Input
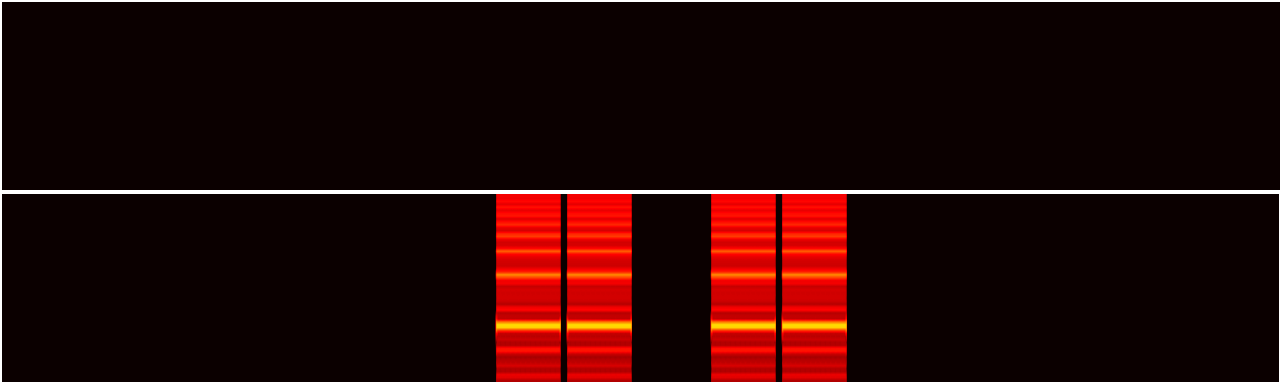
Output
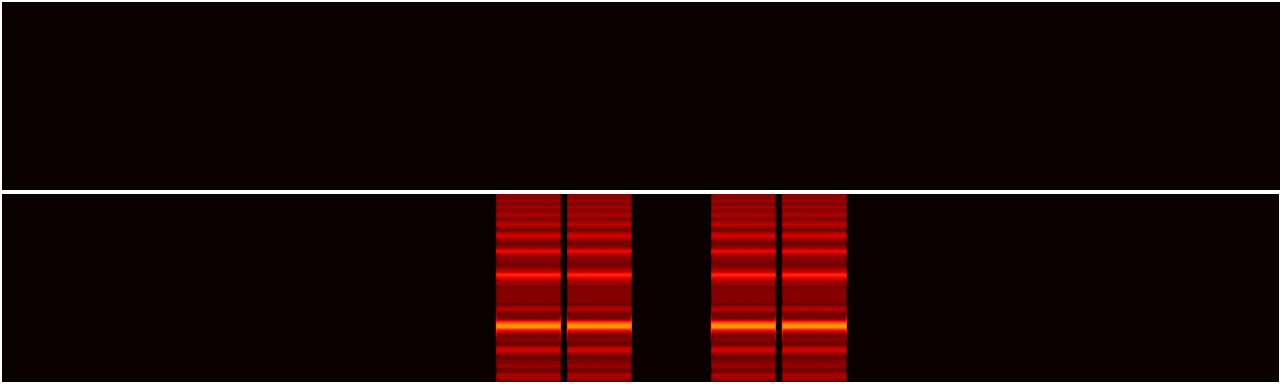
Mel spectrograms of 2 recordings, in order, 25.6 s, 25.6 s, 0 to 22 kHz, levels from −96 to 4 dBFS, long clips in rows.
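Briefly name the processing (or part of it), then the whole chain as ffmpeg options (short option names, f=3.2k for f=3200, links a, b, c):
saturation between pre-emphasis and de-emphasis: -af "highshelf=f=2.3k:g=10.5,asoftclip=type=tanh:threshold=-21.5dB,highshelf=f=2.3k:g=-10.5,volume=-8dB"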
